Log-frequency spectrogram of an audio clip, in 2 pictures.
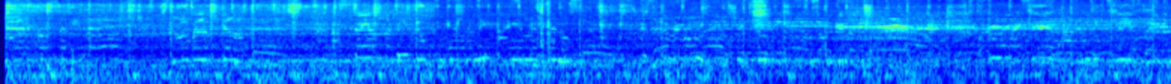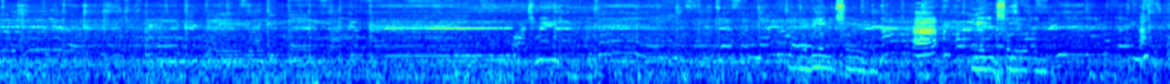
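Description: Steady low rumble of road and wind noise inside a moving car, with music and singing playing over it.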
